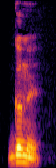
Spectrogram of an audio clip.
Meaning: 1. gummy 2. stylish, dandy
- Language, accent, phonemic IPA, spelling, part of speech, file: French, France, /ɡɔ.mø/, gommeux, adjective, LL-Q150 (fra)-gommeux.wav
